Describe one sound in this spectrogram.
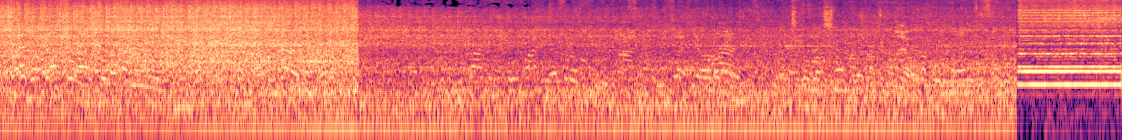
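A group of men chat nearby outdoors.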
